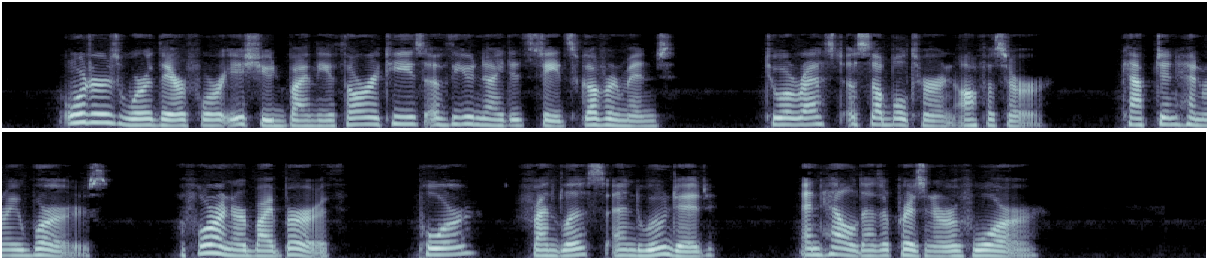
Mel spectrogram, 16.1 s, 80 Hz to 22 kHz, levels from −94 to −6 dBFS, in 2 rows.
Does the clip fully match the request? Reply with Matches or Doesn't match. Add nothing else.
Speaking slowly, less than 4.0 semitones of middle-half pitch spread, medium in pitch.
Matches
